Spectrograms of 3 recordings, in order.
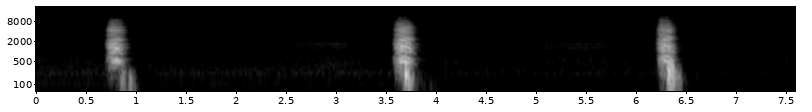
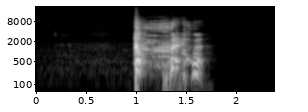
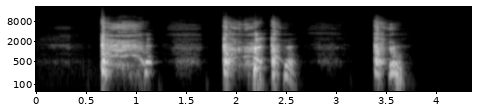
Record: {
  "exhalation_length": "7.6 s",
  "exhalation_amplitude": 23713,
  "exhalation_signal_mean_std_ratio": 0.18,
  "cough_length": "2.4 s",
  "cough_amplitude": 32768,
  "cough_signal_mean_std_ratio": 0.29,
  "three_cough_length": "4.4 s",
  "three_cough_amplitude": 32768,
  "three_cough_signal_mean_std_ratio": 0.35,
  "survey_phase": "alpha (2021-03-01 to 2021-08-12)",
  "age": "18-44",
  "gender": "Male",
  "wearing_mask": "No",
  "symptom_new_continuous_cough": true,
  "symptom_shortness_of_breath": true,
  "symptom_fatigue": true,
  "symptom_headache": true,
  "symptom_change_to_sense_of_smell_or_taste": true,
  "symptom_loss_of_taste": true,
  "symptom_onset": "6 days",
  "smoker_status": "Never smoked",
  "respiratory_condition_asthma": true,
  "respiratory_condition_other": false,
  "recruitment_source": "Test and Trace",
  "submission_delay": "3 days",
  "covid_test_result": "Positive",
  "covid_test_method": "RT-qPCR",
  "covid_ct_value": 9.4,
  "covid_ct_gene": "N gene",
  "covid_ct_mean": 9.5,
  "covid_viral_load": "770000000 copies/ml",
  "covid_viral_load_category": "High viral load (>1M copies/ml)"
}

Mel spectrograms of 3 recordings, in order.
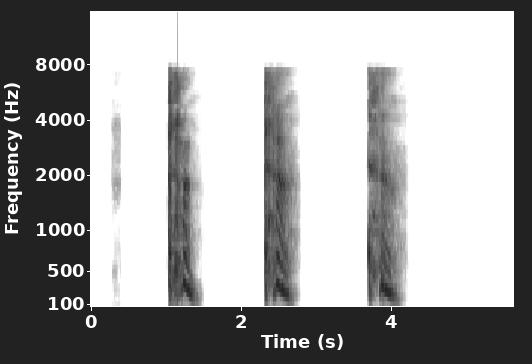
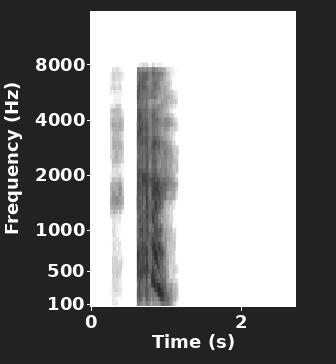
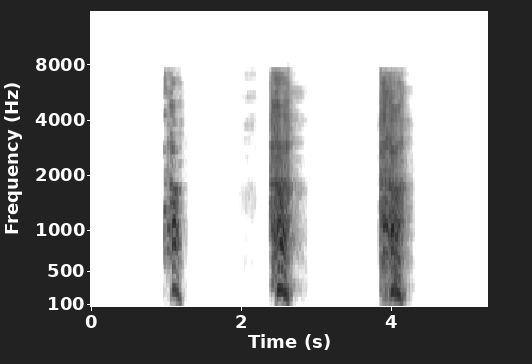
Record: {
  "three_cough_length": "5.6 s",
  "three_cough_amplitude": 32767,
  "three_cough_signal_mean_std_ratio": 0.33,
  "cough_length": "2.7 s",
  "cough_amplitude": 29463,
  "cough_signal_mean_std_ratio": 0.28,
  "exhalation_length": "5.3 s",
  "exhalation_amplitude": 19768,
  "exhalation_signal_mean_std_ratio": 0.28,
  "survey_phase": "beta (2021-08-13 to 2022-03-07)",
  "age": "45-64",
  "gender": "Female",
  "wearing_mask": "No",
  "symptom_change_to_sense_of_smell_or_taste": true,
  "smoker_status": "Ex-smoker",
  "respiratory_condition_asthma": true,
  "respiratory_condition_other": false,
  "recruitment_source": "Test and Trace",
  "submission_delay": "0 days",
  "covid_test_result": "Negative",
  "covid_test_method": "LFT"
}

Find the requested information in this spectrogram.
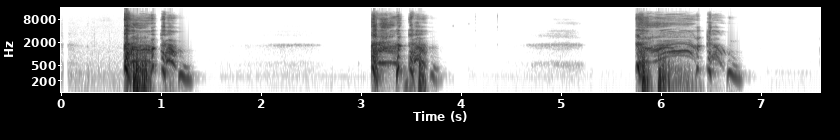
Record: {
  "three_cough_length": "7.6 s",
  "three_cough_amplitude": 32768,
  "three_cough_signal_mean_std_ratio": 0.31,
  "survey_phase": "beta (2021-08-13 to 2022-03-07)",
  "age": "18-44",
  "gender": "Female",
  "wearing_mask": "No",
  "symptom_runny_or_blocked_nose": true,
  "symptom_sore_throat": true,
  "symptom_headache": true,
  "smoker_status": "Never smoked",
  "respiratory_condition_asthma": false,
  "respiratory_condition_other": false,
  "recruitment_source": "Test and Trace",
  "submission_delay": "2 days",
  "covid_test_result": "Positive",
  "covid_test_method": "RT-qPCR"
}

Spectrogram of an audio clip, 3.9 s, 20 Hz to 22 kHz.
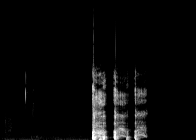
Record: {
  "three_cough_length": "3.9 s",
  "three_cough_amplitude": 32768,
  "three_cough_signal_mean_std_ratio": 0.26,
  "survey_phase": "beta (2021-08-13 to 2022-03-07)",
  "age": "18-44",
  "gender": "Male",
  "wearing_mask": "No",
  "symptom_sore_throat": true,
  "symptom_headache": true,
  "symptom_onset": "11 days",
  "smoker_status": "Never smoked",
  "respiratory_condition_asthma": false,
  "respiratory_condition_other": false,
  "recruitment_source": "REACT",
  "submission_delay": "2 days",
  "covid_test_result": "Negative",
  "covid_test_method": "RT-qPCR"
}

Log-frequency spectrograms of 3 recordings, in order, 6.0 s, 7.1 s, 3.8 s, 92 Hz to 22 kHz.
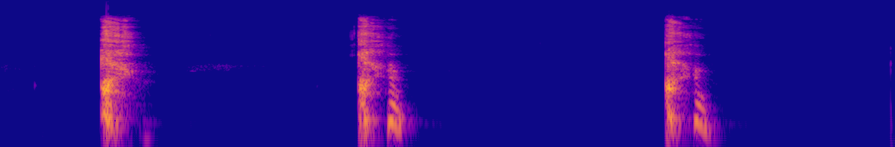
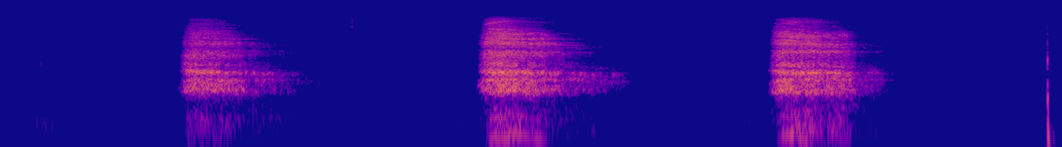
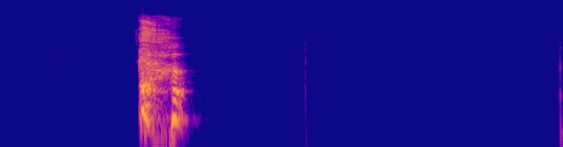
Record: {
  "three_cough_length": "6.0 s",
  "three_cough_amplitude": 32013,
  "three_cough_signal_mean_std_ratio": 0.22,
  "exhalation_length": "7.1 s",
  "exhalation_amplitude": 8589,
  "exhalation_signal_mean_std_ratio": 0.38,
  "cough_length": "3.8 s",
  "cough_amplitude": 30273,
  "cough_signal_mean_std_ratio": 0.2,
  "survey_phase": "beta (2021-08-13 to 2022-03-07)",
  "age": "65+",
  "gender": "Female",
  "wearing_mask": "No",
  "symptom_none": true,
  "smoker_status": "Never smoked",
  "respiratory_condition_asthma": false,
  "respiratory_condition_other": false,
  "recruitment_source": "REACT",
  "submission_delay": "1 day",
  "covid_test_result": "Negative",
  "covid_test_method": "RT-qPCR",
  "influenza_a_test_result": "Negative",
  "influenza_b_test_result": "Negative"
}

